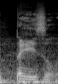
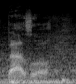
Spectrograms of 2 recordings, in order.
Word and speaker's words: Basil: Americans say Basil. Basil. But English we say Basil.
